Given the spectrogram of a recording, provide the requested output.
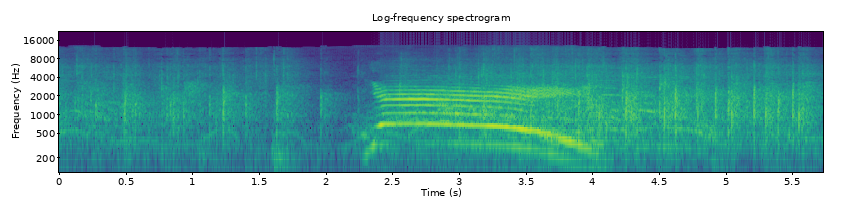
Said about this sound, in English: Big round of applause for our new circus performer.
